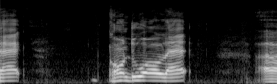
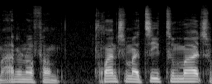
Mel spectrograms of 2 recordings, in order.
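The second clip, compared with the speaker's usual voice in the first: usual speaking voice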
